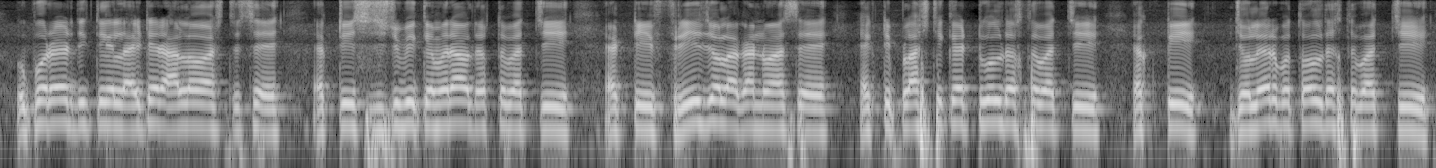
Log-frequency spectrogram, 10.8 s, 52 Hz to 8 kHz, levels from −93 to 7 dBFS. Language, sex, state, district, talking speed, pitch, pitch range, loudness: Bengali, male, Assam, Hailakandi, 135 wpm, 175 Hz, 160-185 Hz, -14 LUFS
